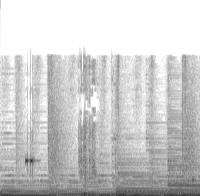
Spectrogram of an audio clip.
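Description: Soft acoustic guitar background music, with a single camera shutter click a little under a second in.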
